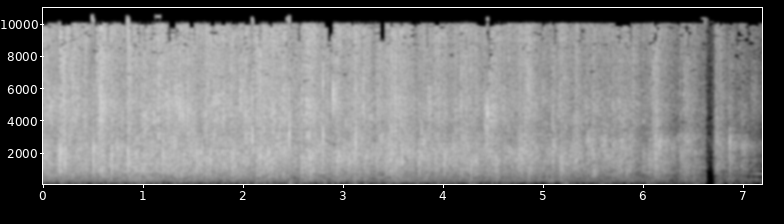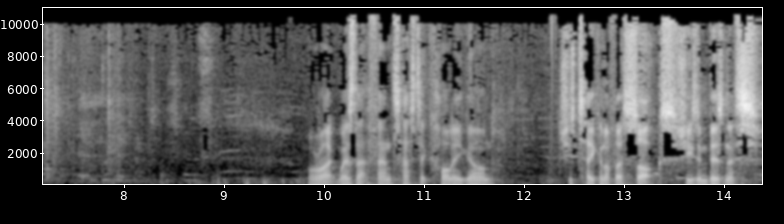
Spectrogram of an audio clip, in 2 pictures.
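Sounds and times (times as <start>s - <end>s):
audience applause: 0.0s - 7.2s
speech: 9.9s - 14.3s.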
